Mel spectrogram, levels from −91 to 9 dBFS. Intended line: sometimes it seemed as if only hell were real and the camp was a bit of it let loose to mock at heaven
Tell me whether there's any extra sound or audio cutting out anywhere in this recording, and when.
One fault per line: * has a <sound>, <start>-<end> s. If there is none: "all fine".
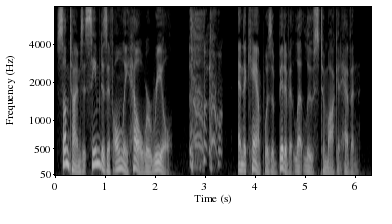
* has a cough, 2.7-3.4 s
